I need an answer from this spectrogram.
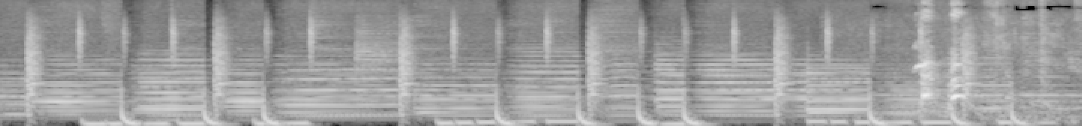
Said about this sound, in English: Don't get on it if there's a yapping dog in the carriage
